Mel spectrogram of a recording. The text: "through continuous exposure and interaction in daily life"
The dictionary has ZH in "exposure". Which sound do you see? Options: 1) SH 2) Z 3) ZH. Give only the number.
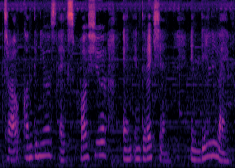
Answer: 1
